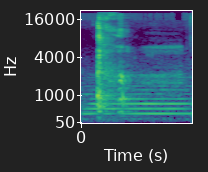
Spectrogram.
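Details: Two quick, short coughs from a child during alphabet learning, over a steady musical tone; she then wants to drink.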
